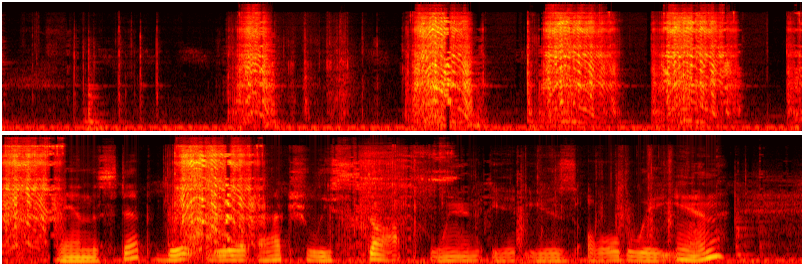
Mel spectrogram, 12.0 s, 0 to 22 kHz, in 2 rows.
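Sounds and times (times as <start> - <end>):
drill cutting into steel: 1.7 - 2.1, 3.0 - 6.5, 7.3 - 8.0, 8.6 - 9.4.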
